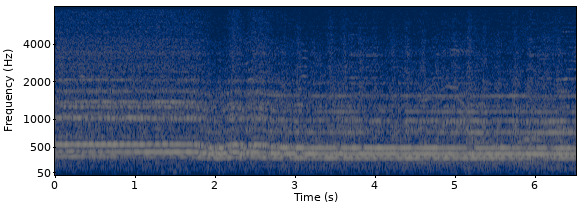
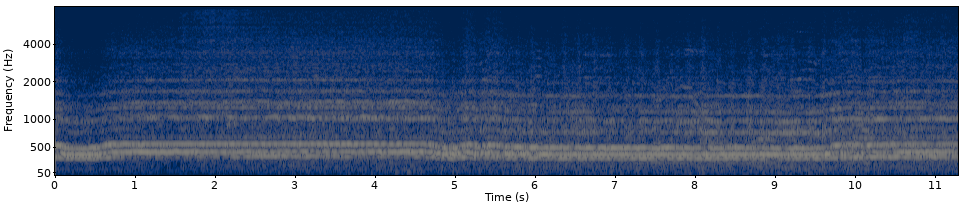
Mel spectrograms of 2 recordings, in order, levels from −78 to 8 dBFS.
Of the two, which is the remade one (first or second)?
second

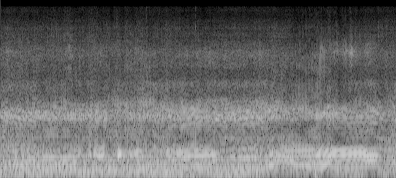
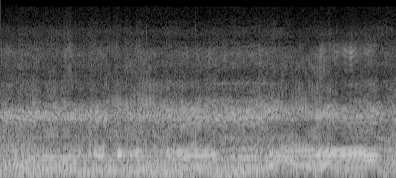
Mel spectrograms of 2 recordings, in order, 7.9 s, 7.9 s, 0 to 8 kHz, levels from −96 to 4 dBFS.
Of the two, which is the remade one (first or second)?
first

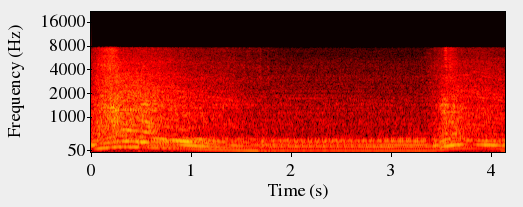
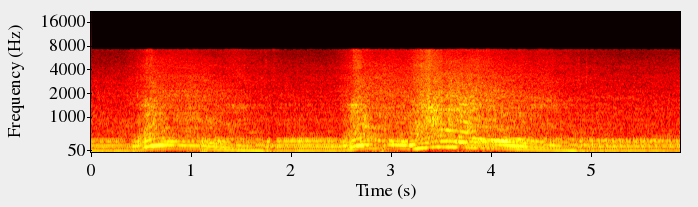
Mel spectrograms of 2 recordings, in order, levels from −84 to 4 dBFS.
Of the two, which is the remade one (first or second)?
second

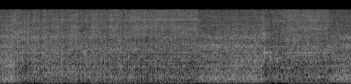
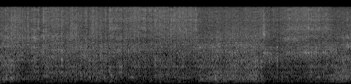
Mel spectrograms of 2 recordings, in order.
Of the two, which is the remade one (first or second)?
second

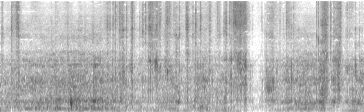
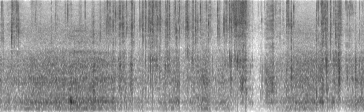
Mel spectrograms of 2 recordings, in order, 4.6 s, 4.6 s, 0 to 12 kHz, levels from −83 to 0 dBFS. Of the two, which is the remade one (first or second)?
first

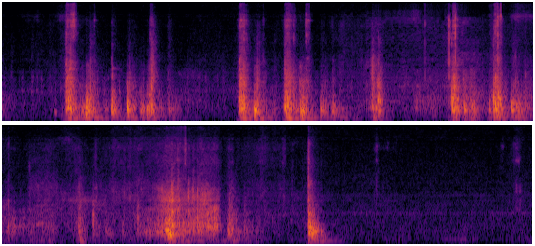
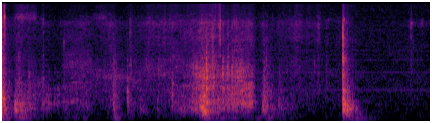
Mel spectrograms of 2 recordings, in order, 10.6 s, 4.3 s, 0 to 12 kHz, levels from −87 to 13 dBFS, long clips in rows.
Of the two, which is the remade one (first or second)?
first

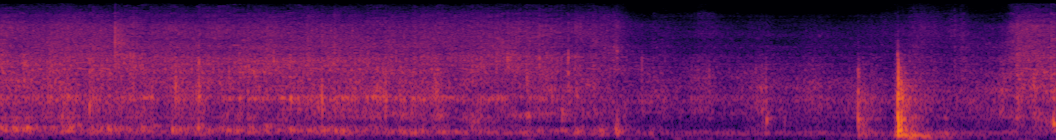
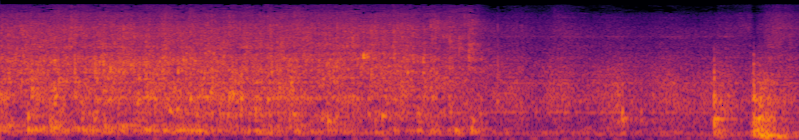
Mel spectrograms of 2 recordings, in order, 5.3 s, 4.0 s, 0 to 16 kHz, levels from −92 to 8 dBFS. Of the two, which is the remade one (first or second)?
first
